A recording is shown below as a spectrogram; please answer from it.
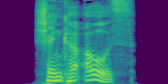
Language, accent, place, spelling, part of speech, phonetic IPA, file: German, Germany, Berlin, schenke aus, verb, [ˌʃɛŋkə ˈaʊ̯s], De-schenke aus.ogg
- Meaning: inflection of ausschenken: 1. first-person singular present 2. first/third-person singular subjunctive I 3. singular imperative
